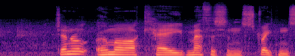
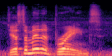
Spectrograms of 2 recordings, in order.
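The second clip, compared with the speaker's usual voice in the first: higher, louder shout; 7 semitones higher, 7 dB louder than usual. A narrator's reading. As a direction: cut him off with a shout. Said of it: "shouted Scott".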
